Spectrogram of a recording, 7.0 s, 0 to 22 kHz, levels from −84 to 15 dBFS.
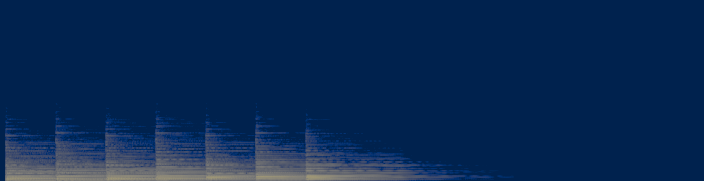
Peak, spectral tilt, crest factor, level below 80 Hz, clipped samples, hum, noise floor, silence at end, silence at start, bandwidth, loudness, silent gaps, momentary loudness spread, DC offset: -12 dBFS; -7.5 dB/octave; 18 dB; -66 dBFS; under 0.1%; none; under -90 dBFS; 2.95 s; 0.05 s; 7.6 kHz; -27 LUFS; none; 11 LU; under 0.1%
